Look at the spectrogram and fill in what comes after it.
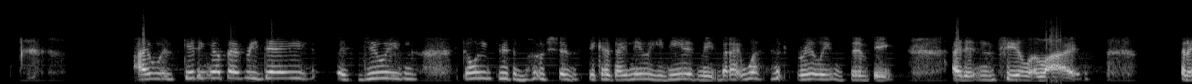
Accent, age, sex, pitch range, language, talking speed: American, 30-49, female, 185-265 Hz, English, 135 wpm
